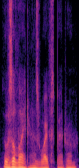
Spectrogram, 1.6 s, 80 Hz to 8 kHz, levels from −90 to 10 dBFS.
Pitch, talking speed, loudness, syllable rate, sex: 110 Hz, 305 wpm, -17 LUFS, 7.8 syllables/s, male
